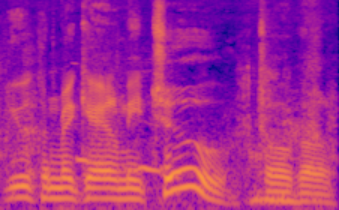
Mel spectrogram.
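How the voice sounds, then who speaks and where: A man's voice: medium pitch, wildly swooping pitch, moderate pace, noisy background. A man playing a fond, gallant older uncle in a video game, good-humoured and courtly in his florid phrasing. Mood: fond, jovial. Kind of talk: video game cutscene acting.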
